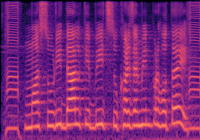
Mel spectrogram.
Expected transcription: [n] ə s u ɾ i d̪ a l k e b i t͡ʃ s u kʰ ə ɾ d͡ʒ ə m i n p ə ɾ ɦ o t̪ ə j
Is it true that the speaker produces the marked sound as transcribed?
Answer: no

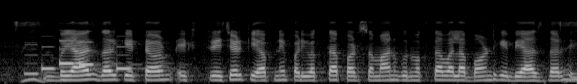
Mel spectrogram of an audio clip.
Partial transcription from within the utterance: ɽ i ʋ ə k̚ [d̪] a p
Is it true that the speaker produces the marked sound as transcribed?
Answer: no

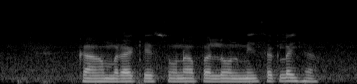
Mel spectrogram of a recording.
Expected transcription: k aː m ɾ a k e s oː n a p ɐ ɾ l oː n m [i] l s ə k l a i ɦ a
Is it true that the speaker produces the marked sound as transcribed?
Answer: no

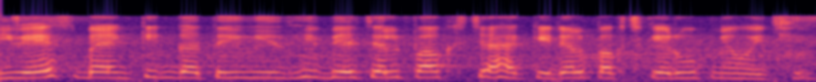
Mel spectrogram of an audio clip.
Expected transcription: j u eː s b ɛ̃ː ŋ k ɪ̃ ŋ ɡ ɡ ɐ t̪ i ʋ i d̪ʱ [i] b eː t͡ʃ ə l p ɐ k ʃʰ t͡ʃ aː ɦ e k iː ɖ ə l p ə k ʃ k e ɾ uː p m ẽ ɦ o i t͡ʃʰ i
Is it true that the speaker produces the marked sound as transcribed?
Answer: yes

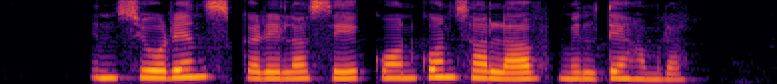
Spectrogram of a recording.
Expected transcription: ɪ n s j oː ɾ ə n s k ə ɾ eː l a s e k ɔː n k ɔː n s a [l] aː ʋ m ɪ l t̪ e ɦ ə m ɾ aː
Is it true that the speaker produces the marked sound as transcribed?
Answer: yes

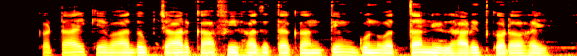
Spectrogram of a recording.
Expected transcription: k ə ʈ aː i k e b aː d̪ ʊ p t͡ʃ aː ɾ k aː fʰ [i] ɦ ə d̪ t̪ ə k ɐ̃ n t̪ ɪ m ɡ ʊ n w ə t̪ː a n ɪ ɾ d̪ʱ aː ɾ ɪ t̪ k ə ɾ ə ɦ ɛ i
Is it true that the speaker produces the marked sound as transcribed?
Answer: yes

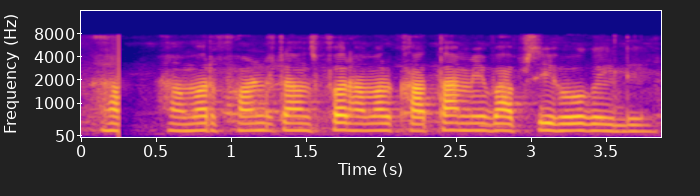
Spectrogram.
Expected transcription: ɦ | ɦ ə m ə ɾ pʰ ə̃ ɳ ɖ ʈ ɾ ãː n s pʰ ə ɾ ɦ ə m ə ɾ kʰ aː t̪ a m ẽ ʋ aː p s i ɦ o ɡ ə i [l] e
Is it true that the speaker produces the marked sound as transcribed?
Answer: yes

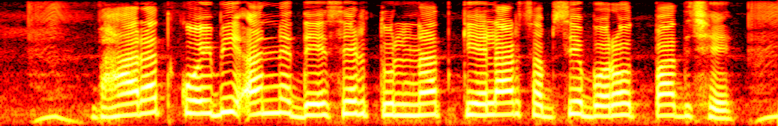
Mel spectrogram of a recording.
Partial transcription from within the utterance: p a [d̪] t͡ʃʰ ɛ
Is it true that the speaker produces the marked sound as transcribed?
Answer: yes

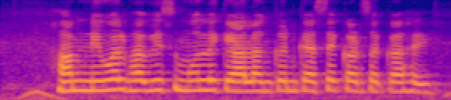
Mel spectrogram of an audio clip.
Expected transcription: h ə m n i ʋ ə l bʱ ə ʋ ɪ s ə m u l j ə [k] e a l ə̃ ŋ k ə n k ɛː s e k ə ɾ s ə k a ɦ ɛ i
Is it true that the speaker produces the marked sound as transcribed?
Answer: yes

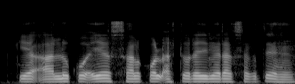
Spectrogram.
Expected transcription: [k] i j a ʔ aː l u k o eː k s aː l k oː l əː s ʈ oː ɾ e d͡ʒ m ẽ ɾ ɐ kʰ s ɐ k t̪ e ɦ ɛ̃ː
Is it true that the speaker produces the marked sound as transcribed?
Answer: yes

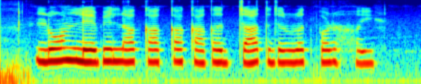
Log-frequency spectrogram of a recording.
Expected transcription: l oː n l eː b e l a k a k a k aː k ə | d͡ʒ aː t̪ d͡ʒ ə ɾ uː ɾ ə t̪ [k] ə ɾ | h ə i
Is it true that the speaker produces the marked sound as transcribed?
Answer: no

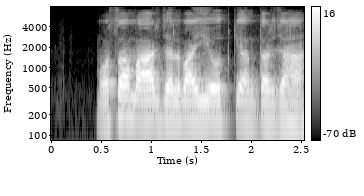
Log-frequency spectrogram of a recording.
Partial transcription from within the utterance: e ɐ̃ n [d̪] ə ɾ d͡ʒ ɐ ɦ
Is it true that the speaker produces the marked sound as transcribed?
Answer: no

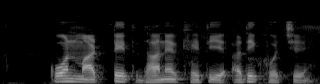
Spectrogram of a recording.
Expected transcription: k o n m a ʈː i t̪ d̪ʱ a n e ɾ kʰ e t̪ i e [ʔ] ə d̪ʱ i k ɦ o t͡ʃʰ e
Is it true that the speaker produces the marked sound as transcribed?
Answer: yes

